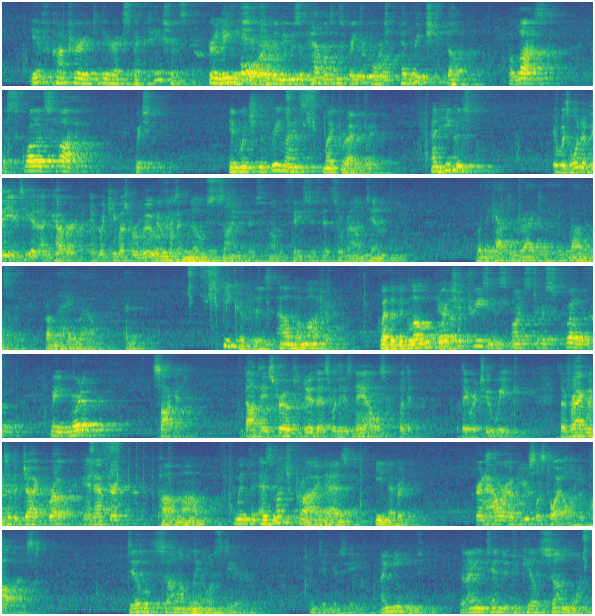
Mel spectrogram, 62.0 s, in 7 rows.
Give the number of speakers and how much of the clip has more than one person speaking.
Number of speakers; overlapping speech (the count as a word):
seven, about 4%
